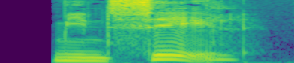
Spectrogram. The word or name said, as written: minsæl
